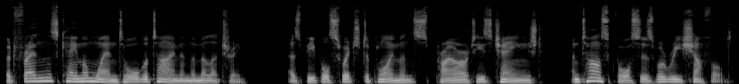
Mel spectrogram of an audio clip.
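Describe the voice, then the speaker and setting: Low-voiced man reading an audiobook. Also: moderate pace, darkish tone, no room sound, studio quality. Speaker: audiobook narrator. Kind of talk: scripted narration.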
